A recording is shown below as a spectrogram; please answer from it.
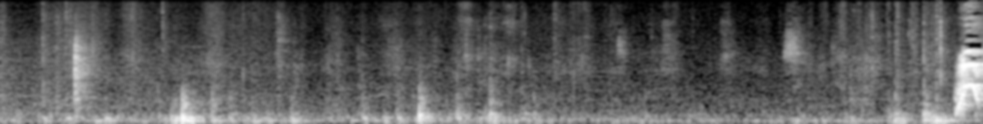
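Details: Eight-week-old Shih Tzu puppies, four left from a litter of seven, playing together: scattered soft low thumps and scuffles, then one sharp, bright bark bursting out near the end.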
